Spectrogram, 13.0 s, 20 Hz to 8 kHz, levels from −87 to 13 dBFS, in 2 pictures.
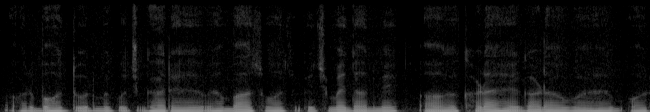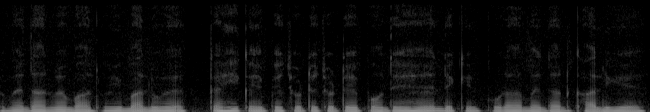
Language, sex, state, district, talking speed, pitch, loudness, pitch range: Hindi, male, Bihar, Madhepura, 165 wpm, 125 Hz, -36 LUFS, 120-125 Hz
